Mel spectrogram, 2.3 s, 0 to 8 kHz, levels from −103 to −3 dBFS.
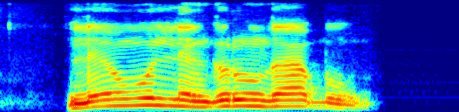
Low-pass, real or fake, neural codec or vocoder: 7.2 kHz; fake; codec, 16 kHz, 16 kbps, FunCodec, trained on Chinese and English, 50 frames a second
